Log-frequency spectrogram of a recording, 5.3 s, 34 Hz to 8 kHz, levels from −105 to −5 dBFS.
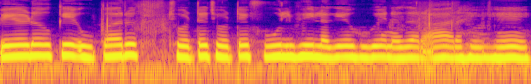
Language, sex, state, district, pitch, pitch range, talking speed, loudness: Hindi, female, Chandigarh, Chandigarh, 200 Hz, 190-210 Hz, 145 wpm, -10 LUFS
